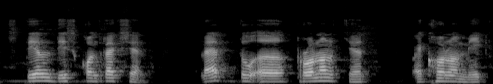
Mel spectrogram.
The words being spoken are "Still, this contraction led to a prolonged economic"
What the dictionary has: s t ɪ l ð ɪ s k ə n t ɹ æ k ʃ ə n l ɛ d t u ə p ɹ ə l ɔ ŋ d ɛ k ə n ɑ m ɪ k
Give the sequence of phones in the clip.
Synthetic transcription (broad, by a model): s t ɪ l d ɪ s k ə n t ɹ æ k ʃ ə n l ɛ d t u ə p ɹ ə n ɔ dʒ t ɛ k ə n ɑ m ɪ k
